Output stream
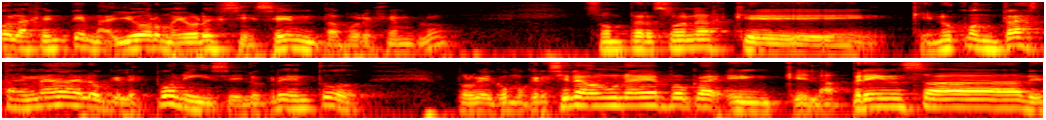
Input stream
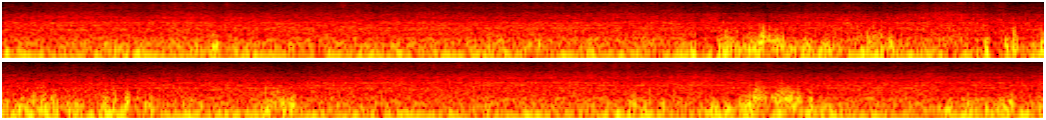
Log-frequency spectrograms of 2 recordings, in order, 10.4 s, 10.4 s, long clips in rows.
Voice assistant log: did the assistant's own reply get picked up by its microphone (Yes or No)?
No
